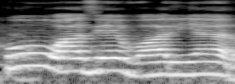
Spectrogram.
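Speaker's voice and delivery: teacher dictating slowly; slow demo. Shown as a demonstration. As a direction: spell out the sentence slowly for students. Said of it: "ఇక్కడ చూడండి ఒకసారి".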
